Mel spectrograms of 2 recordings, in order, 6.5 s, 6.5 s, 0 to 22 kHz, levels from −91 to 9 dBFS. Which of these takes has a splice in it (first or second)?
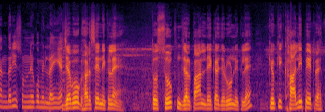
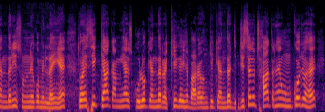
first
